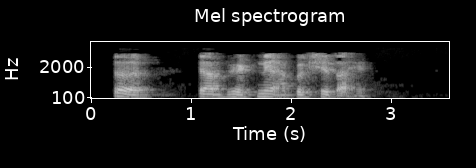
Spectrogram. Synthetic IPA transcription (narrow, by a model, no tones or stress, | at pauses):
t̪əɾ | t̪jabʱeʈneəpekʂit̪aɦe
